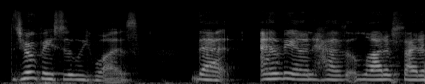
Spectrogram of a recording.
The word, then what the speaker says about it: Ambien: I know I say this wrong. Ambien. Ambien. I'm sorry. It's Ambien, not Ambien.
